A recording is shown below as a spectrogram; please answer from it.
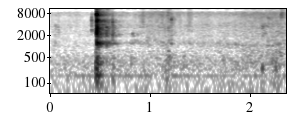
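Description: Handling noise from a garment bag being lifted: a single sharp click about half a second in, otherwise faint.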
